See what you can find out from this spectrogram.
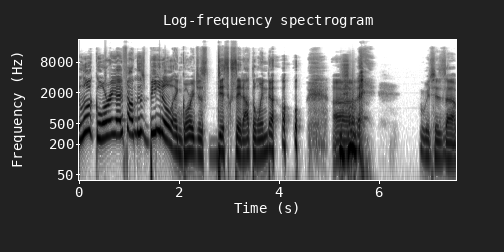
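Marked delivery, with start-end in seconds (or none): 0.0-1.9 put-on much higher and louder little-kid voice; a proud child showing off a beetle; excited kid Panda. Baby Panda calling to his brother, high and loud. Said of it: "He's like".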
